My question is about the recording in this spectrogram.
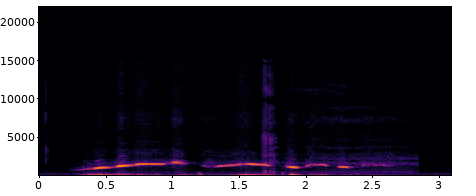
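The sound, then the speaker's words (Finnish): Someone whistles a short, breathy melody imitating pan flutes, opening with a rising glide into sustained notes and ending with a few quick, clipped tones. “ja sitten se alkoi viheltelee sinne panhuiluihin.”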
